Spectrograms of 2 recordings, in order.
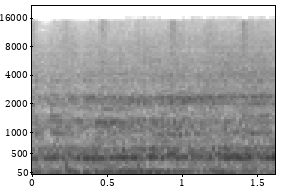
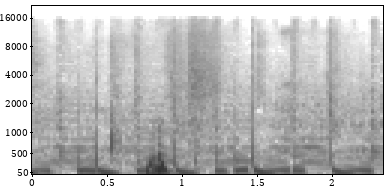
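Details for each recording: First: EPC Typhoon 18-inch (450mm) 4-blade industrial fan with a 4-step regulator: a steady motor hum with a rough, uneven rumble and a ringing tone. The bearings are worn and need lubrication; the replaced capacitor is fine. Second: EPC Typhoon 18-inch (450 mm) four-blade industrial fan after servicing and reassembly with guards: a few clunks, then steady even rush of air with no grinding or rumble from the motor; healthy, occasional sounds as bearings settle.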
